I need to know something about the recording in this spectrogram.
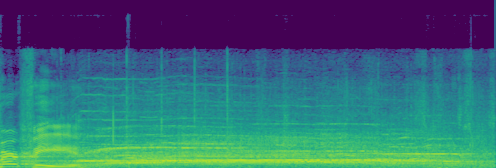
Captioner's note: audience cheering and applauding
